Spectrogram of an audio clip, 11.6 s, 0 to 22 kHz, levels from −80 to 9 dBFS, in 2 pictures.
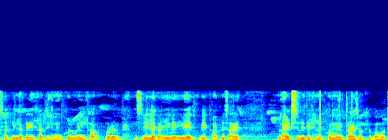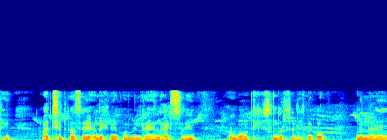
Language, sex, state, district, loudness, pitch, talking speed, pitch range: Hindi, male, Bihar, Begusarai, -18 LUFS, 175 Hz, 205 wpm, 170-180 Hz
